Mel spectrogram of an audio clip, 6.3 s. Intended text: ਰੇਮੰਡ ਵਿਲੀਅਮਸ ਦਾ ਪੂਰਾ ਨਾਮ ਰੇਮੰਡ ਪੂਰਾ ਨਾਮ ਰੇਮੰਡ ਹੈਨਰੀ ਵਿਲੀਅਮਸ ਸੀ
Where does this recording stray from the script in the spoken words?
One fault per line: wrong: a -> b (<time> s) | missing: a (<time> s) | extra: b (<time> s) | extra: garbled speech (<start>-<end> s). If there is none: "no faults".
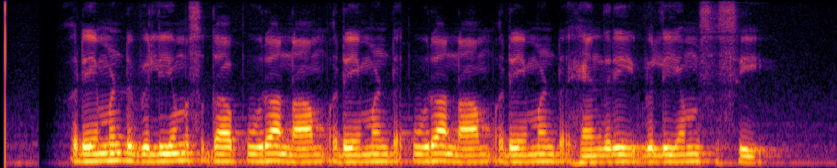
no faults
